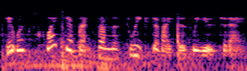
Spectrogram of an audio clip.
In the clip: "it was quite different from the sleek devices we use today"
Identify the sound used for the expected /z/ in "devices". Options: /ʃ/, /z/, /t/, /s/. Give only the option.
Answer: /z/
